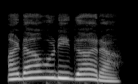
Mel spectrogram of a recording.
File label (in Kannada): "ಅಡಾವುಡಿಗಾರ", kannada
